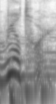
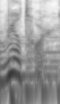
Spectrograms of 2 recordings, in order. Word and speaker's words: realtor: comment to me that you don't like it when people over enunciate and say real tor cause most people say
